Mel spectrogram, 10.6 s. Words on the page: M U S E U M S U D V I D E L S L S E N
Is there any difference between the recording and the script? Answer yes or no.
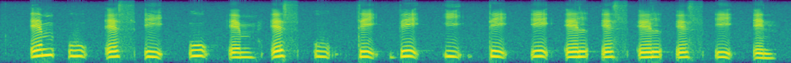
no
